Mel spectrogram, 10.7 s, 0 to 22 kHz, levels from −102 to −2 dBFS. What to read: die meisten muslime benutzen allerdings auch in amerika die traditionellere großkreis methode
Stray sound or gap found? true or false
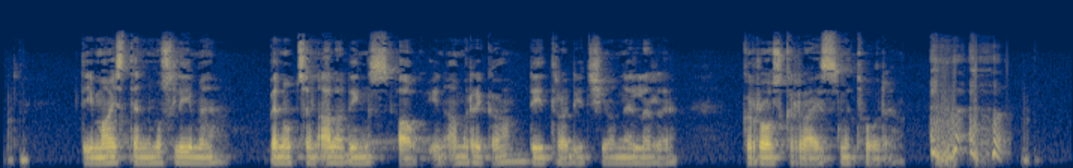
true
